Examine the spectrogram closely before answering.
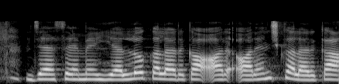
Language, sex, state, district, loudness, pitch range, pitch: Hindi, female, Jharkhand, Garhwa, -14 LUFS, 225-260 Hz, 235 Hz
